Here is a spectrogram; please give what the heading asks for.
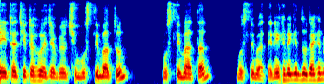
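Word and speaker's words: مسلمة: মুসলিমাতান আর sorry নাস ফর্মের জন্য হয়ে যাবে মুসলিমাতান আর জার ফর্মের জন্য হয়ে যাবে মুসলিমাতি আর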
